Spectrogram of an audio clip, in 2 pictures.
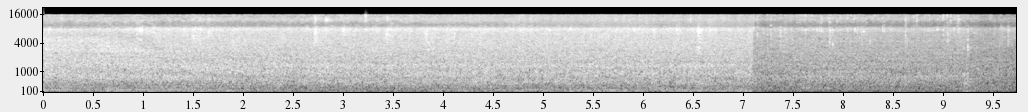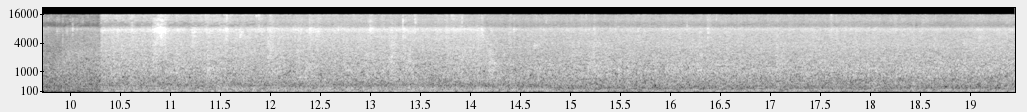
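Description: Heavy rain falling in a dense, steady hiss. It turns quieter for about three seconds near the middle, then comes back with a single sharp tick.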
